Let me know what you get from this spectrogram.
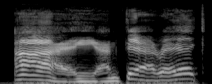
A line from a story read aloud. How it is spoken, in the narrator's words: the thing in front of her whined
